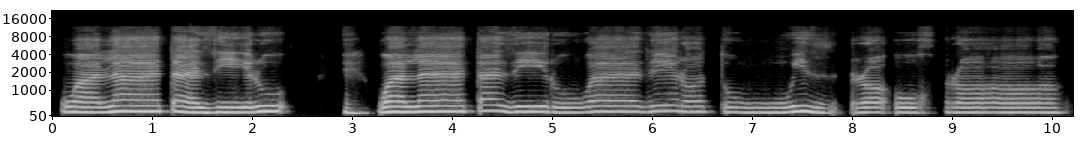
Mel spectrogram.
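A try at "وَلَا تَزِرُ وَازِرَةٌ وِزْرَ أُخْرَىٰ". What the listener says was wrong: Nah, yang zai kedua dan zai ketiga kurang kuat. Wala taziru waziratun wizra.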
